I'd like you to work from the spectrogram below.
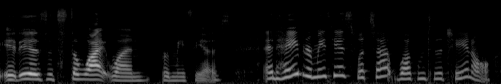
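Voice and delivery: ordinary talk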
